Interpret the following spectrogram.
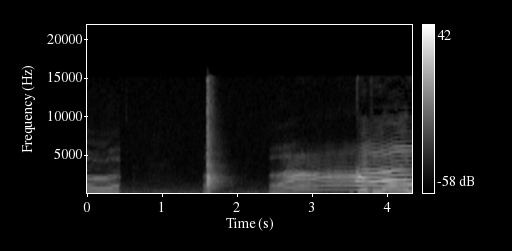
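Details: Adult male house cat, territorial and afraid, wailing at a new kitten indoors: a short tonal yowl, a pause and a click, then a long drawn harmonic-rich caterwaul rising slightly and wavering.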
